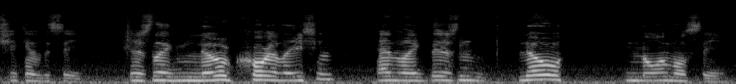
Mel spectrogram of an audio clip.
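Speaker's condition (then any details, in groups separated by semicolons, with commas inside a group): Traumatic brain injury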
